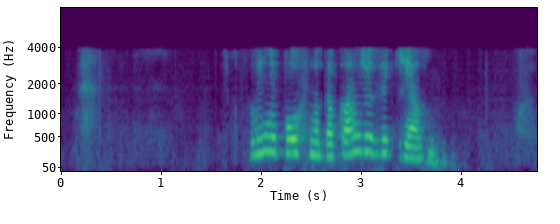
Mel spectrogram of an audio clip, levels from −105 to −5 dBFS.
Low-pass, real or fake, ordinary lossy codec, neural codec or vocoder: 7.2 kHz; fake; AAC, 16 kbps; codec, 16 kHz, 1 kbps, FreqCodec, smaller model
